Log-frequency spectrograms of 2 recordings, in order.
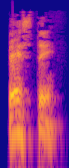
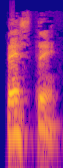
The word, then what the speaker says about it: peste: Peste. Peste. Peste, peste, that's the first syllable.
